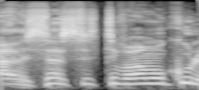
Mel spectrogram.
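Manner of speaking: high, excited, delighted voice.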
